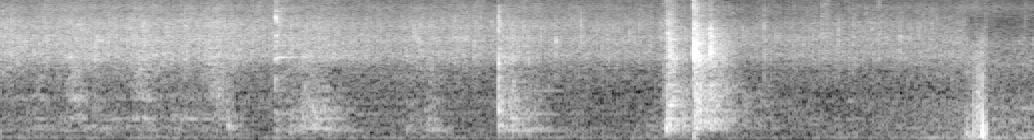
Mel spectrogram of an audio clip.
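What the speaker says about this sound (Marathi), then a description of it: "चला आपण आता हे मसाले मिक्स करून घेऊया आणि छान मसाले तेलात होऊ द्यायचे." Spice masala frying in oil crackles and hisses steadily while a utensil stirs it, with several sharp scrapes and clinks against the pan scattered through, including a louder cluster midway; close up, no voices.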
